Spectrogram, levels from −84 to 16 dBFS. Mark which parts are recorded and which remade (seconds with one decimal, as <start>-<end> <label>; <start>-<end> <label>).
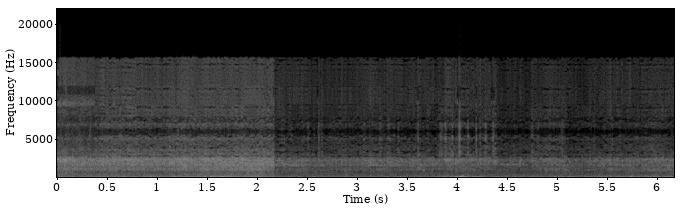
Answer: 0.0-5.3 recorded; 5.3-6.2 remade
